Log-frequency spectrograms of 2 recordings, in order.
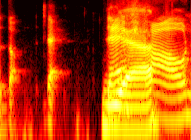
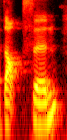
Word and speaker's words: dachshund: with the little dachshund the do dash pound if you want to pronounce it but it's dachshund and that thing is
